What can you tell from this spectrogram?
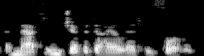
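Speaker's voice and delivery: ordinary delivery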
